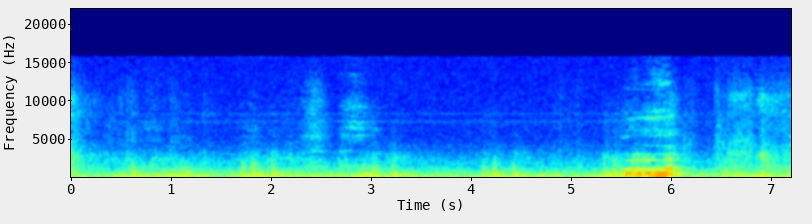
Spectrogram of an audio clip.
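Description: A man speaks in a room with some echo, rising to a loud, drawn-out call.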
